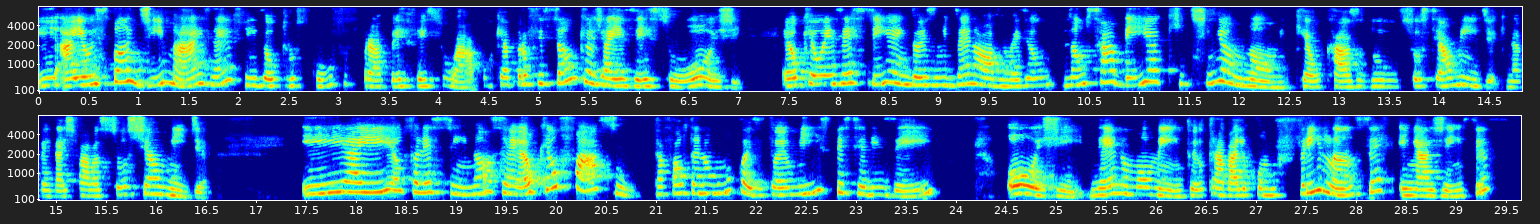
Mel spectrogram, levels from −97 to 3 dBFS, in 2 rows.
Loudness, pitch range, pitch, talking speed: -27 LUFS, 230-330 Hz, 265 Hz, 155 wpm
